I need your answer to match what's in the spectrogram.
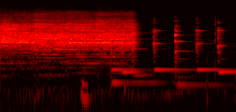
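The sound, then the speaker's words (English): A burst of loud hissing static cuts off into a bright electronic phone ringtone playing through a laptop connected to the phone, short melodic beeping notes repeating in a quick pattern, fairly loud with no talking. “Yeah, my phone's connected to my laptop.”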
